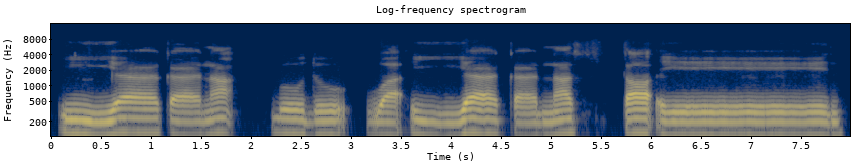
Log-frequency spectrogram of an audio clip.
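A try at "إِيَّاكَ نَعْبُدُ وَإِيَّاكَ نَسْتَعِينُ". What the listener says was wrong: একটা হলো না বুদু, আইনে তো আমরা জানি যে তাওয়াসুদ সিফত। তো এর আওয়াজটা জজম তাজিদ যুক্ত অবস্থাতে আওয়াজটা বন্ধ হবে না, আওয়াজটাকে চালু রাখতে হবে। যেমন না, না বুদু, না বুদু, এখানে আইন এবং দালের আওয়াজ, এই বায়ের আওয়াজ, না এবং বু, না বু, এই দুইটা আওয়াজ হলো যুক্ত। এইটা দুইটার মাঝে আহ, এমন সময় থাকবে না যেটা কিনা আওয়াজ অফ ছিল, এমনটা হবে না। তো যুক্ত রাখা, না বুদু, এরকম।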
